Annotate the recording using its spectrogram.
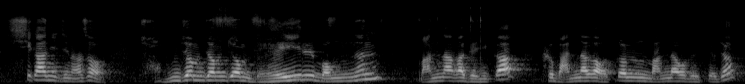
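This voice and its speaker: High-voiced man preaching to children. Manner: questions the children constantly, animated storytelling. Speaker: pastor. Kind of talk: children's Sunday school sermon.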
